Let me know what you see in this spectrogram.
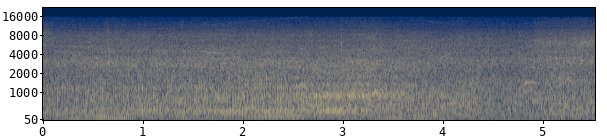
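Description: Engine of a motor vehicle passing on the road alongside, its hum swelling to a peak about three seconds in and then fading, over a steady background of outdoor noise.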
